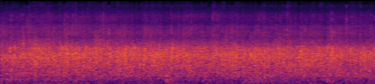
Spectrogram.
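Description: A church audience applauding to acclaim God, dense sustained clapping from a large crowd, loud and even from start to finish.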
